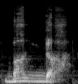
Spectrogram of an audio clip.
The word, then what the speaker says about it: Bugda: is Bugda.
